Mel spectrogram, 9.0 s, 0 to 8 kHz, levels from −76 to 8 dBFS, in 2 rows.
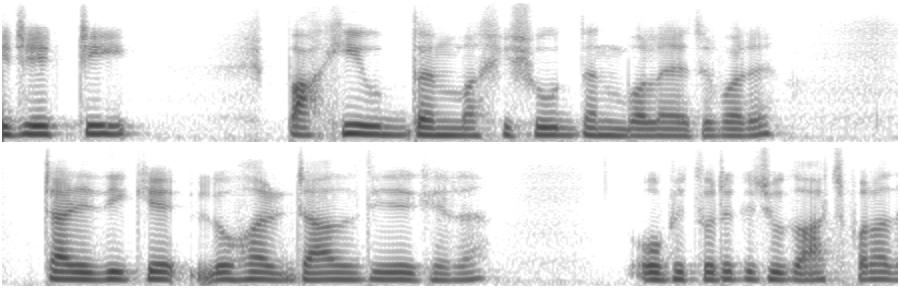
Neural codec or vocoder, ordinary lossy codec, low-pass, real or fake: codec, 16 kHz, about 1 kbps, DyCAST, with the encoder's durations; none; none; fake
